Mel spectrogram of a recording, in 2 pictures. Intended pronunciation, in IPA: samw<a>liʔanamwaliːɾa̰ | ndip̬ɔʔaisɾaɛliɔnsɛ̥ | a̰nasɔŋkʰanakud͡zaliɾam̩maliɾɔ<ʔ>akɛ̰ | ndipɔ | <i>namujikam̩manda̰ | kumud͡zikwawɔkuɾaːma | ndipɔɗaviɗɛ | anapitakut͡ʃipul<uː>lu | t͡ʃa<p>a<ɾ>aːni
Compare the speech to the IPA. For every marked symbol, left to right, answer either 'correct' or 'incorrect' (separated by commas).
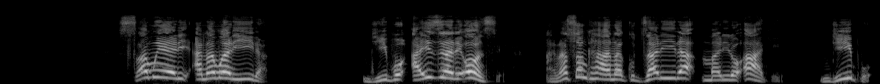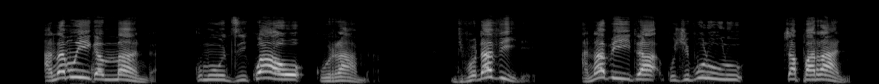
incorrect, correct, incorrect, incorrect, correct, correct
